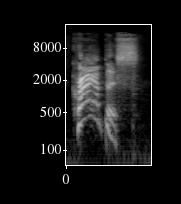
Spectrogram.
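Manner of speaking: very high, exaggerated Southern accent. Showing how to say the name krampus in a stereotypical southern accent. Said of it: "you gotta say it with the with the stereotypical Southern accent".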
